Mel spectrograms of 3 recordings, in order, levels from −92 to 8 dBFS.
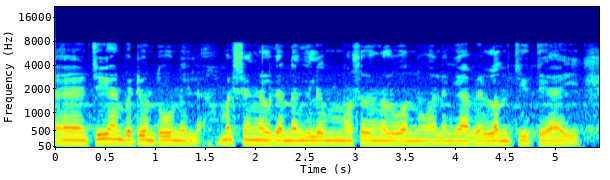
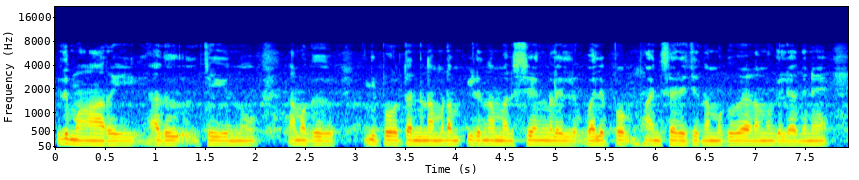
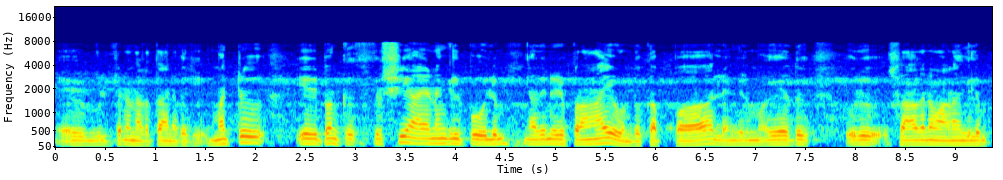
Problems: background sounds at intervals, low volume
